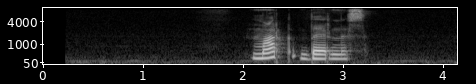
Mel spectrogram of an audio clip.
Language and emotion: Russian, neutral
